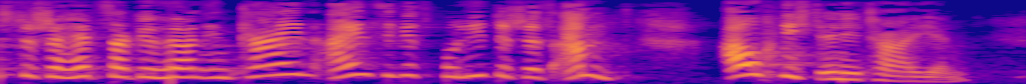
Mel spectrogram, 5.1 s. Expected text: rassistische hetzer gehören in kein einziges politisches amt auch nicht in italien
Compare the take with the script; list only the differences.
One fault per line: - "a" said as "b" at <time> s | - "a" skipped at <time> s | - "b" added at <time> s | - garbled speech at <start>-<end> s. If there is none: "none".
none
